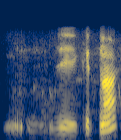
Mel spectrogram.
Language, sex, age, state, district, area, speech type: Urdu, male, 18-30, Bihar, Araria, rural, conversation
